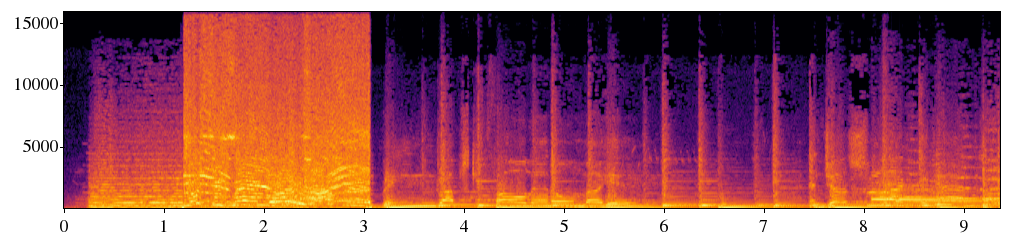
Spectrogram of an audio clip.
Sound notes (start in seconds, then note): 1.1 very loud & distorted; 8.1 ding dong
